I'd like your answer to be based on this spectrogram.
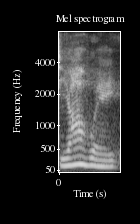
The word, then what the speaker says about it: Yahweh: So all modern denominations of Judaism teach that this four-letter name of God, YHWH, which we would pronounce Yahweh, is forbidden to be uttered except by the high priest in the temple.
